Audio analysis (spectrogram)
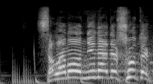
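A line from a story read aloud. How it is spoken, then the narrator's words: Shouted. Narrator (Russian): крикнул Данька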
